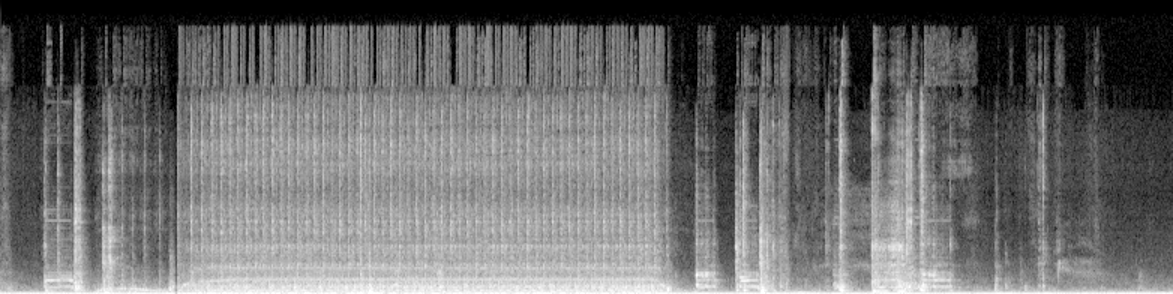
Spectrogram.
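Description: A sewing machine runs steadily for several seconds stitching quilt block pieces together, a close mechanical whirring hum, then stops and gives way to short bursts of handling and shuffling.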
